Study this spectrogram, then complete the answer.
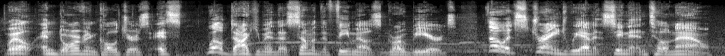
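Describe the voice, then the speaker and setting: A man playing an eccentric, rambling historian with a gravelly voice in a nature documentary parody. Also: fairly high pitch, animated, normal speed, few pauses, a bit bright, exaggerated voice. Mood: insistent, conspiratorial. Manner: rambling, insistent, repetitive. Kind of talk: comic expert commentary in a nature documentary parody. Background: music.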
